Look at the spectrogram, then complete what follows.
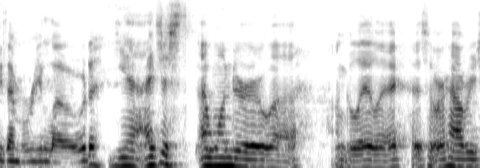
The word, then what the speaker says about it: Uiagalelei: Yeah, I wonder Ungalele, or however you say it. I forget how to say his name. It's been a while since I cared. Uiagalelei, that's right.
